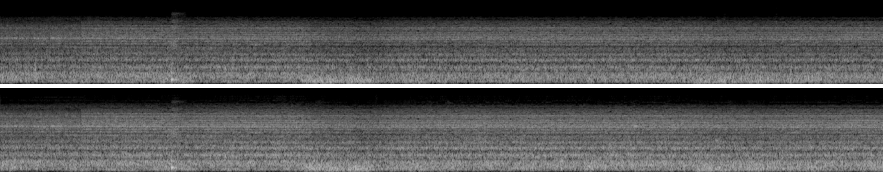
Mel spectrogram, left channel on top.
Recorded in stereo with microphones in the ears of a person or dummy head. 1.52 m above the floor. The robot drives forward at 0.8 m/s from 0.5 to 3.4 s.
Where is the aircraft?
5° right (ahead or behind).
